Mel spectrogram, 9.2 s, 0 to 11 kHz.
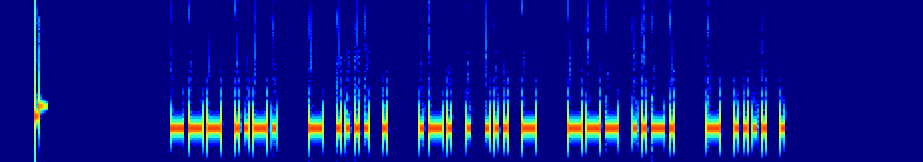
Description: Morse code, heard as a keyed tone, about 26 wpm, 700 Hz. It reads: OF THE REST OF THE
